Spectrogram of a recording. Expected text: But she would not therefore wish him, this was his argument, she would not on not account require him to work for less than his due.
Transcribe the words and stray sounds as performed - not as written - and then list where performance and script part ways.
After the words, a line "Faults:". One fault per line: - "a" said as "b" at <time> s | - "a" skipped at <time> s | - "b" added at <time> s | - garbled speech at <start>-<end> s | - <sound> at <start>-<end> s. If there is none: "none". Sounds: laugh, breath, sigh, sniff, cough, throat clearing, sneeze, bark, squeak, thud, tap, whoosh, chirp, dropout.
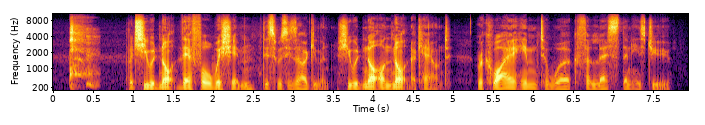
But she would not therefore wish him, this was his argument, she would not on not account require him to work for less than his due.
Faults:
- cough at 0.2-0.6 s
